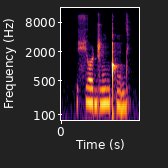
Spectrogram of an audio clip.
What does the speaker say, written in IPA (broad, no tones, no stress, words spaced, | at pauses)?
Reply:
ɕoɖ͡ʐĩǃʼĩd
